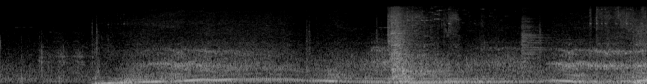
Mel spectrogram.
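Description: A car engine starts and revs, then idles.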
